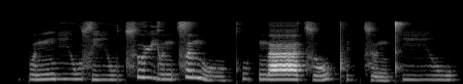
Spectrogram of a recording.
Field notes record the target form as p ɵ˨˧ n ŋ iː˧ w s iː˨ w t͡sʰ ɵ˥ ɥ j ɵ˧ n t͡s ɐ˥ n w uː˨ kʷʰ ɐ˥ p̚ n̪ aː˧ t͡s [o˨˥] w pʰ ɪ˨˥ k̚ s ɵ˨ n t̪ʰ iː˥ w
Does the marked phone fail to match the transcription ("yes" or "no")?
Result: no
